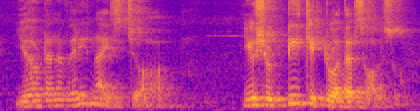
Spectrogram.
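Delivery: sarcastic, overdone tone meaning the opposite. Retelling how a teacher mocked a devotee who cleaned poorly: imitating sarcastic praise. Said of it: "sarcastically he will say".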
